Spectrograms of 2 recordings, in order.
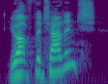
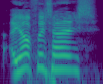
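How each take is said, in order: First: Said in the usual way. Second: Higher, livelier challenge to the crowd; more enthusiastic. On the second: Shown as a demonstration. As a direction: push them to get fired up. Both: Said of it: "a bit more enthusiasm is called for".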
